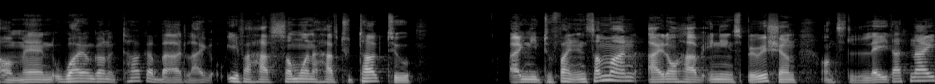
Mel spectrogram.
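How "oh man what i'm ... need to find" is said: ordinary talk, nothing marked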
